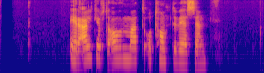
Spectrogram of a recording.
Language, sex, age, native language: Icelandic, female, 40-49, Icelandic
